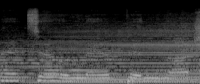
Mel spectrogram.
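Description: Live band playing, a horn section of trumpet, trombone and saxophone holding and bending notes over electric guitar.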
